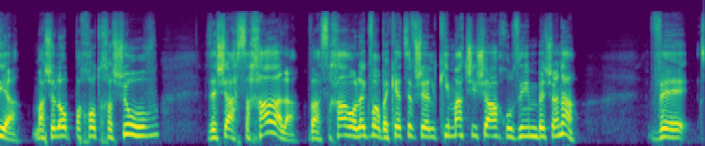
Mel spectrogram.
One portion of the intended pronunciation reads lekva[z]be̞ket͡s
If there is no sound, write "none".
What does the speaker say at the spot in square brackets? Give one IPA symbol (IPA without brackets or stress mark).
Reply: ʁ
